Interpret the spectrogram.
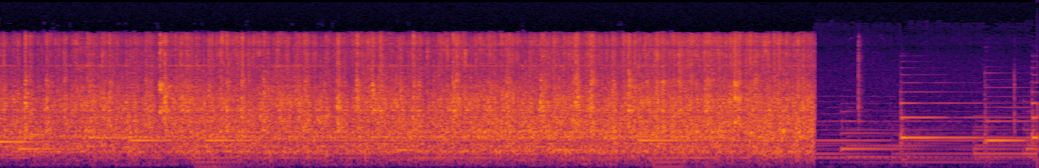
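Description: Honey extractor spinning comb frames: a steady mechanical whir with fast rattling ticks, under soft music. The machine sound cuts off suddenly about eight seconds in, leaving only piano music.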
